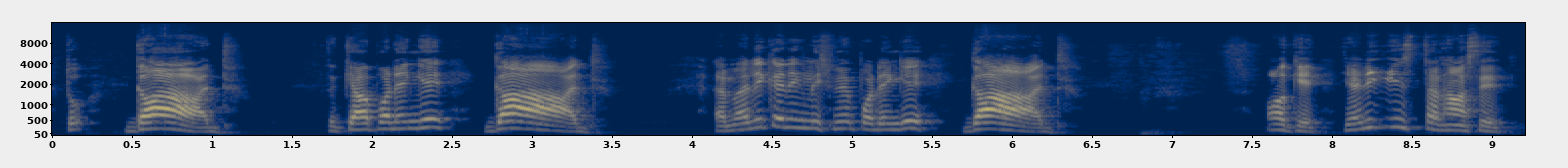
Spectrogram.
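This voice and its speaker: Slow, high-voiced man drilling pronunciation. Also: lo-fi sound. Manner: drills words slowly, repeating them many times. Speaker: English pronunciation teacher. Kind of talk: Hindi-English pronunciation lesson.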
